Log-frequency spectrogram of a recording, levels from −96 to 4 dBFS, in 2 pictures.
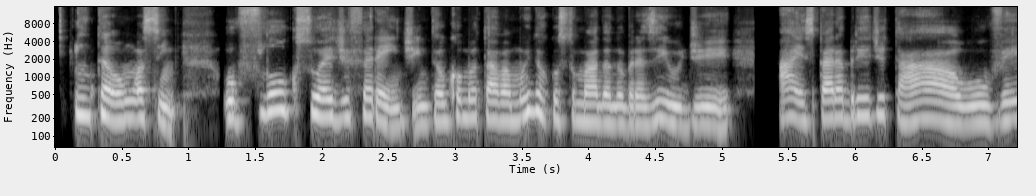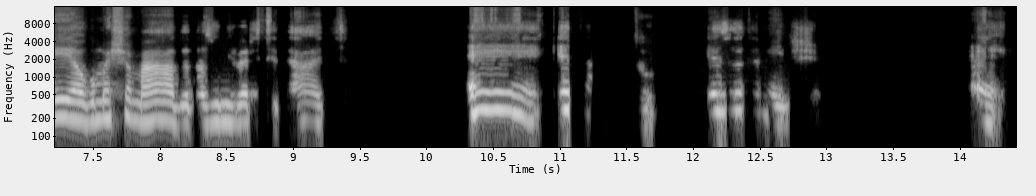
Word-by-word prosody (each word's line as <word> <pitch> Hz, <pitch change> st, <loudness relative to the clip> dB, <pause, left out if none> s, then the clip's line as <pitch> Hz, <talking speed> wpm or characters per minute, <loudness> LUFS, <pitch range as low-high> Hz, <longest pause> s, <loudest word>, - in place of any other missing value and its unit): Então 210 Hz, -4 st, +4 dB
assim, 200 Hz, -5 st, +4 dB, 0.4 s
o 200 Hz, -1 st, +3 dB
fluxo 250 Hz, +3 st, +3 dB
é 210 Hz, -, +4 dB
diferente, 185 Hz, -6 st, 0 dB
então, 175 Hz, +2 st, 0 dB
como 205 Hz, 0 st, -1 dB
eu -, -, 0 dB
estava 190 Hz, -3 st, +2 dB
muito 250 Hz, +8 st, +2 dB
acostumada 180 Hz, -5 st, 0 dB
no 165 Hz, 0 st, 0 dB
Brasil 160 Hz, +1 st, 0 dB
de: 155 Hz, -1 st, -1 dB, 0.3 s
"Ah, 205 Hz, -2 st, +1 dB
espera 200 Hz, +3 st, +2 dB
abrir 215 Hz, +2 st, -2 dB
edital 190 Hz, -6 st, +2 dB
ou 165 Hz, +1 st, +1 dB
ver 195 Hz, +5 st, -1 dB
alguma 190 Hz, +1 st, -2 dB
chamada 185 Hz, -4 st, -2 dB
nas 170 Hz, 0 st, -6 dB
universidades". 175 Hz, -, -7 dB, 1.1 s
É, 230 Hz, -, +4 dB, 0.6 s
exato. 280 Hz, 0 st, -6 dB, 0.4 s
Exatamente. 275 Hz, -, -8 dB, 1.2 s
É. -, -, -4 dB
195 Hz, 120 wpm, -20 LUFS, 175-215 Hz, 1.2 s, Então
